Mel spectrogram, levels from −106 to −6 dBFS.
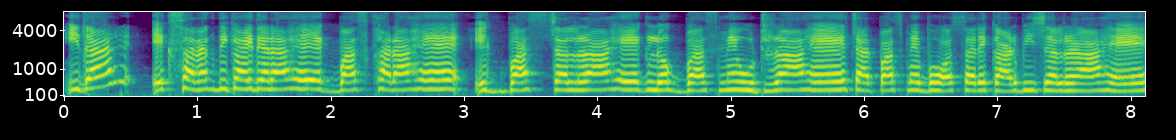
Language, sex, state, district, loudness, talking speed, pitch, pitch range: Hindi, female, Bihar, Vaishali, -10 LUFS, 220 wpm, 275 Hz, 265-300 Hz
